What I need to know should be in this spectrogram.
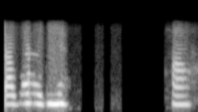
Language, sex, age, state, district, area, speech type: Assamese, female, 18-30, Assam, Charaideo, rural, conversation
